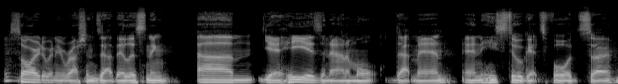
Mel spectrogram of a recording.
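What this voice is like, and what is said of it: Usual voice. Nothing is said of it.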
